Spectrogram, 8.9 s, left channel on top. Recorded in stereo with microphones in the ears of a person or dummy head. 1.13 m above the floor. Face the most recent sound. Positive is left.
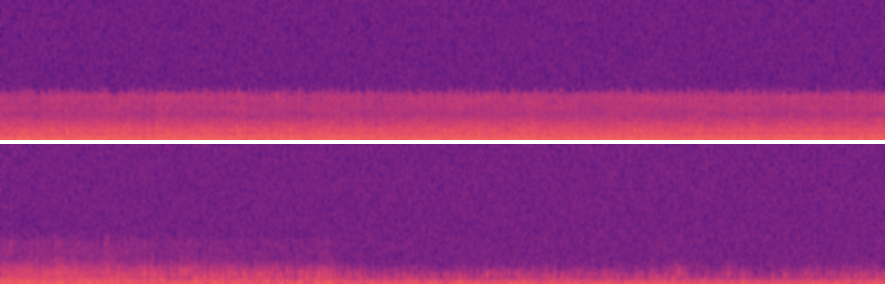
No sound to turn to.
